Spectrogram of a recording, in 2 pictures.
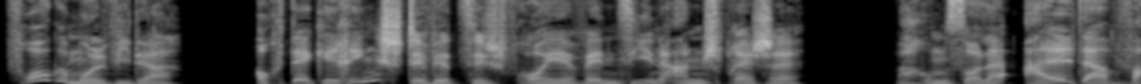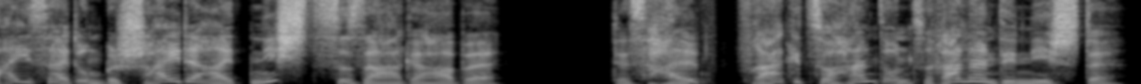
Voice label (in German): Dialekt, Mannheimerisch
